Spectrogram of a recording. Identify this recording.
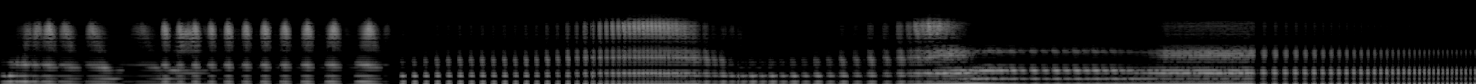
granular synthesizer clockwork
This is a processed waveform of a soundeffect. I made it with fruity loops granulizer. Enjoy :)
glitch, abstract, electronic, sci-fi, freaky, soundeffect, sounddesign, filtering, granular, clockwork, processed, weird, fx, sound-design, grain, noise, strange, effect, synth, synthesis, sfx, digital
